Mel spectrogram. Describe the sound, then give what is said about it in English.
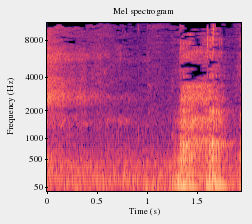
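A voice imitates a pig, giving a short burst of low, rough grunting oinks that starts after a quieter, noisy lead-in and ends with one more brief snort. “The sound that pigs make, yeah.”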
